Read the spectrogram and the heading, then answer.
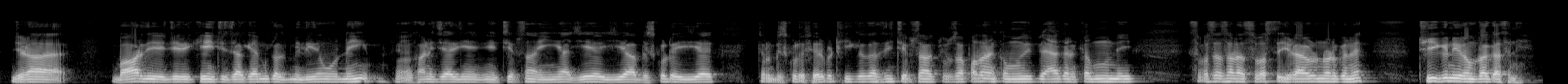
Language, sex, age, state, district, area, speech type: Dogri, male, 45-60, Jammu and Kashmir, Samba, rural, spontaneous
